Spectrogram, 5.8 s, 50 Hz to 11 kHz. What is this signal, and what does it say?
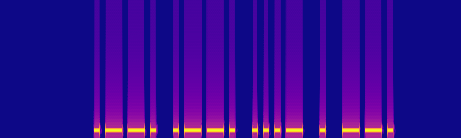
Morse code, heard as a keyed tone, about 17 wpm, 690 Hz. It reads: PPVEG
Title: Code Groups - 5 Letter:Numbers - 17wpm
